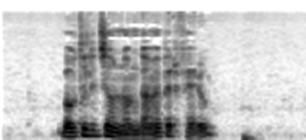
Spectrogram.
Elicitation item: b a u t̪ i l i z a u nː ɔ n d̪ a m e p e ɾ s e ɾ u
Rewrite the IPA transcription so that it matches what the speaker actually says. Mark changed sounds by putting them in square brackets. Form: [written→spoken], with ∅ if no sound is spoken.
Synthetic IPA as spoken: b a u t̪ i l i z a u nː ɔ [n→m] d̪ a m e p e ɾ [s→f] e ɾ u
